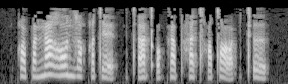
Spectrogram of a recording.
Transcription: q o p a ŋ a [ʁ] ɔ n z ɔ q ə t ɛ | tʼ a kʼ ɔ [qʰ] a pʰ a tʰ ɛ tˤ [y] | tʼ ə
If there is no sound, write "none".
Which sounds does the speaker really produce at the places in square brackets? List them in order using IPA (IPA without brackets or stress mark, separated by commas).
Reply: ʁ, k, y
